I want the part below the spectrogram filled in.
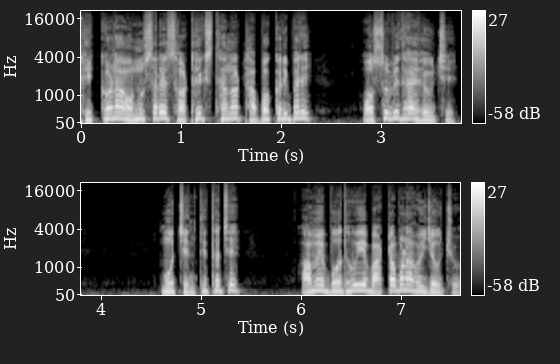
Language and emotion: Odia, fearful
